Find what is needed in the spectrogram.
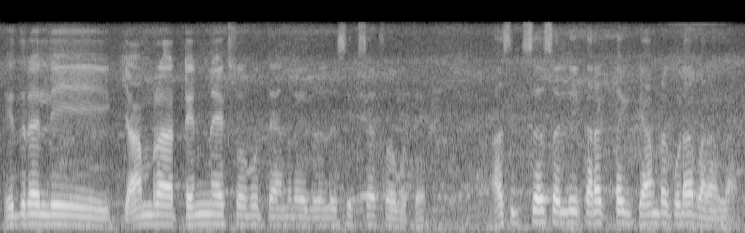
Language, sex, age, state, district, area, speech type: Kannada, male, 18-30, Karnataka, Kolar, rural, spontaneous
